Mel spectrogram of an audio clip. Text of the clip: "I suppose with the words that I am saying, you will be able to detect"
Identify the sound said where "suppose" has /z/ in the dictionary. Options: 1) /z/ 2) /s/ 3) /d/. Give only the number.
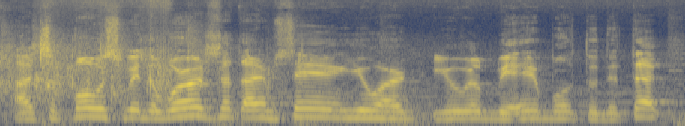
2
